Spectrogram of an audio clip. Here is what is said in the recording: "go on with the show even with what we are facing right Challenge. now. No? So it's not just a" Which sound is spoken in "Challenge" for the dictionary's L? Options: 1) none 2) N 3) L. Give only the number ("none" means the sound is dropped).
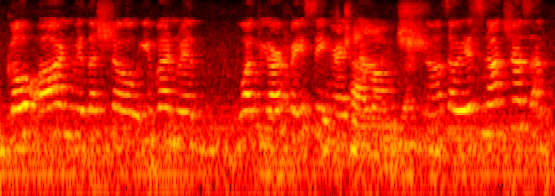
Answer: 1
